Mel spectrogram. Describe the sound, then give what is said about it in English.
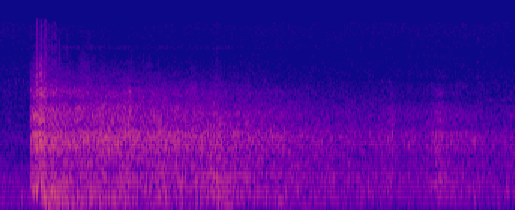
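Airstrikes and shelling at night in Gaza: a heavy, sudden blast opens into a long, rolling rumble, with a couple of weaker thuds swelling up later through the sustained roar. “NPR's reporter in Gaza, Anas Baba, recorded that and also several other big airstrikes and shelling and bombs throughout the night.”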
